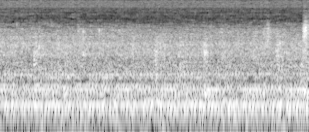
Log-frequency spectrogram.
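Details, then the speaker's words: Maytag Atlantis dryer after repair with parts replaced and oiled: smooth, even low rumble with a steady hum, with none of the earlier squeak or thunk; the dryer runs normally. "if you remember how it sounded was very squeaky when I did it at the very beginning now it's been taken apart some parts replaced some things oiled boy that sounds"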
